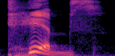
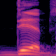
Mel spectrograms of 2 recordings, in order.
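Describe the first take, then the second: First: The word begins with a T sound. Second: The word begins with a D sound. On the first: The speaker calls it wrong. "I got Tibbs on that" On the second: The speaker calls it right. "Do you mean dibs? It's dibs"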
